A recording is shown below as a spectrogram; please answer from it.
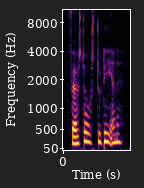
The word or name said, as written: førsteårsstuderende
